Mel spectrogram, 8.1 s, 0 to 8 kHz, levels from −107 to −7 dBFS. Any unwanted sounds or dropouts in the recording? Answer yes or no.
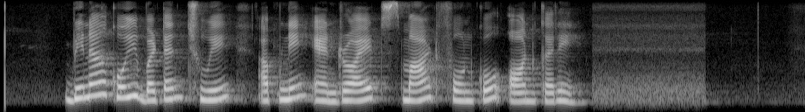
no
